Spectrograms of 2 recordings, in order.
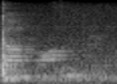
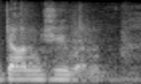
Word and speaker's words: Don Juan: So it's not Don Juan. No, it's actually pronounced in the British fashion of the time, Don Juan. Every time you see, I know it's not me being offensive. It's literally the way it was pronounced at the time and how he wanted it to be pronounced as you're reading it. Because none of the rhymes or the sounds or any of the stuff goes with Juan.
